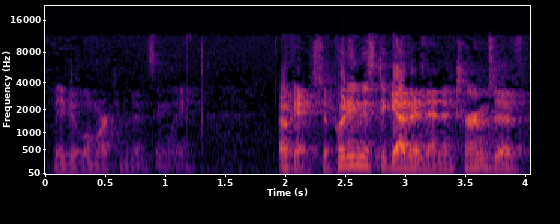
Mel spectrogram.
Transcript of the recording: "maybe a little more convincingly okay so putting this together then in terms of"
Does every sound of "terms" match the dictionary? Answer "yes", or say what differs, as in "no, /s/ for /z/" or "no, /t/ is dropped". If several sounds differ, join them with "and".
yes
